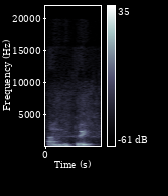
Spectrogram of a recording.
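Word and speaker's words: อังกฤษ: But then a lot of times R's are pronounced more like L's, so it'd be like Angli.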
